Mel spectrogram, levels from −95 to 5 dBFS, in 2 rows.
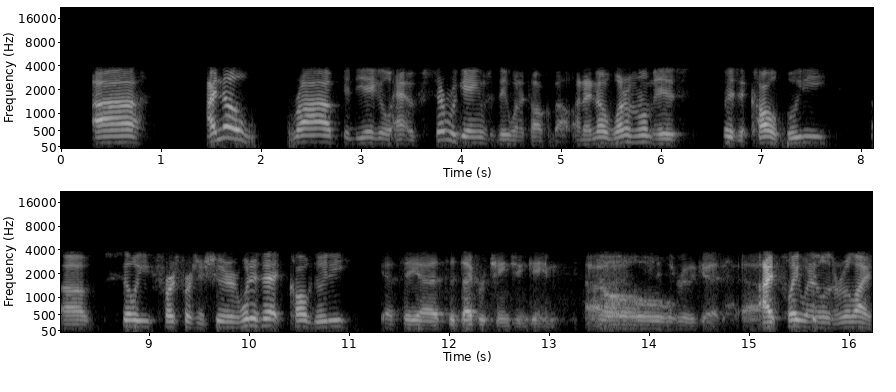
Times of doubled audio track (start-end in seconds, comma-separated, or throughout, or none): none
